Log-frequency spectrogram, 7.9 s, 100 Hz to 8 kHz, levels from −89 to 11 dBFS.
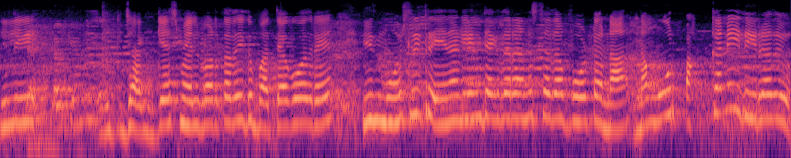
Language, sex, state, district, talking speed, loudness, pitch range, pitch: Kannada, female, Karnataka, Raichur, 55 wpm, -14 LUFS, 245-295 Hz, 270 Hz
